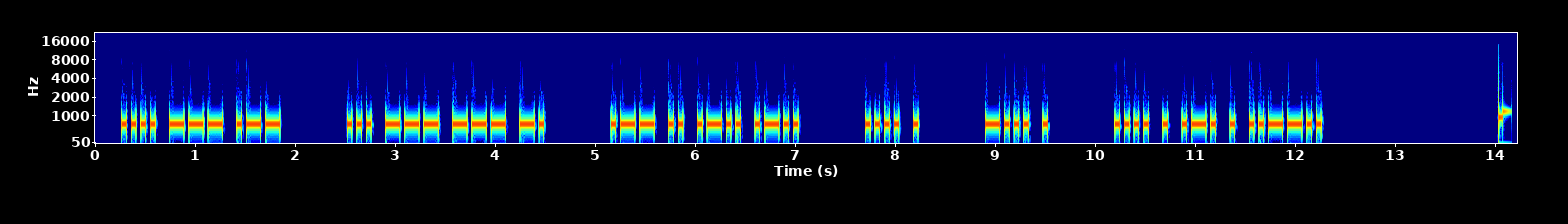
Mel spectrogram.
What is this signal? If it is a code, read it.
Morse code, heard as a keyed tone, about 25 wpm, 700 Hz. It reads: HOW SOON WILL HE BE HERE?
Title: 2x Word-Spacing - Sentences from Top 400 Words - 25wpm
